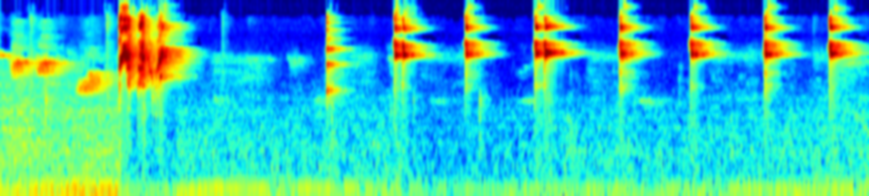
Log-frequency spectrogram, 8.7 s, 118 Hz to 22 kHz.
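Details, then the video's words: Lovebird fighter on a lure track for drawing replies from silent lovebirds; a brief whistled phrase and a harsh buzzy burst lead into evenly spaced sharp chirps, one about every 0.7 seconds. "Lovebird Diam Pasti Nyaut Ikut Bunyi Ngekek Suara Pancingan Burung Lovebird Fighter Ngekek Panjang"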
